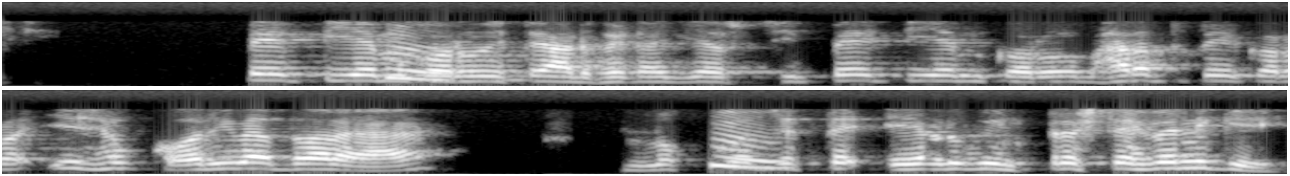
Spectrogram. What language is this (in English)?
Odia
